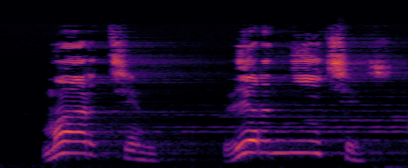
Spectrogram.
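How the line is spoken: Shout. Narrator (Russian): Анна крикнула

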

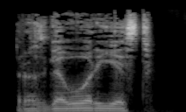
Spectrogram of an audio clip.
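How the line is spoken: Quiet. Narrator (Russian): тихо сообщил он

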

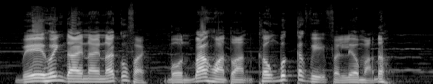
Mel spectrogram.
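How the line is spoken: Loud laugh then speech. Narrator (Vietnamese): Mặc Nho cười lớn rồi nói

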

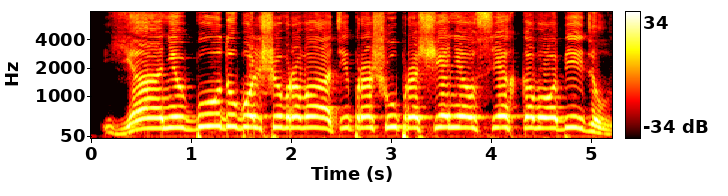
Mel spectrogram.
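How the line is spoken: Soldier's wail. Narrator (Russian): завопил солдат

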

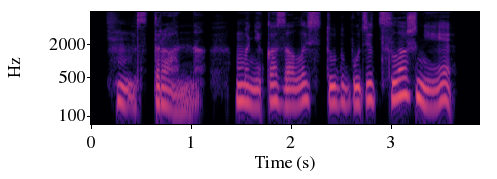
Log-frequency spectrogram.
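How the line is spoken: Thoughtful whisper. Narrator (Russian): задумчиво прошептал Хо

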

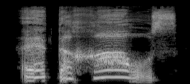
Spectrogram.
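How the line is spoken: Hoarse reply. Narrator (Russian): хрипло ответила подруга

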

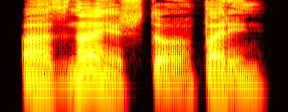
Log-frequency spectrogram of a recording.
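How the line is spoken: Thoughtful drawl, old teacher. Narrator (Russian): задумчиво протянул старый учитель

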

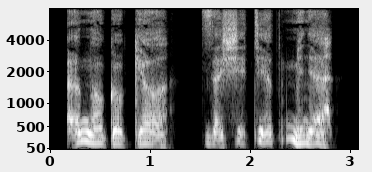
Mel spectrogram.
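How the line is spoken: Confused hoarse rasp. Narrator (Russian): Явно не особенно понимая, что происходит, прохрипел японец

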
